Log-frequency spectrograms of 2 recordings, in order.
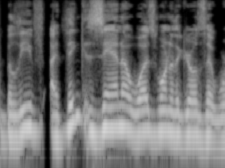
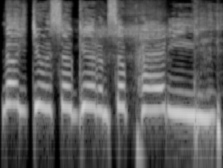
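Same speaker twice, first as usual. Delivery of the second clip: tiny, very high little angel voice. Acting out a little angel on the shoulder, praising: little angel voice. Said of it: "that's a little Jamie Angel".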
